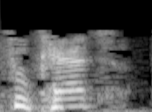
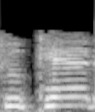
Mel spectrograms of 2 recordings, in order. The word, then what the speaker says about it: Phuket: and then there was a B Phuket. It's not pronounced Phuket.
